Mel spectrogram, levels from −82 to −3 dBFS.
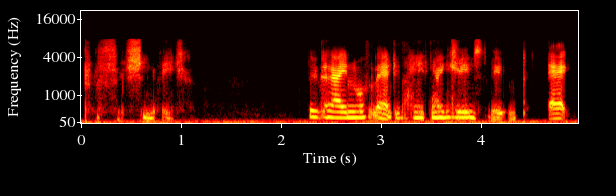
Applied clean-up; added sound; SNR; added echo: neural diffusion model UNIVERSE++.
